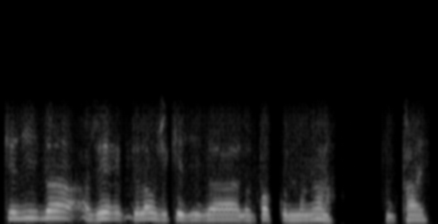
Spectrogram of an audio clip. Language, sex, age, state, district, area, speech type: Manipuri, male, 45-60, Manipur, Churachandpur, rural, conversation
